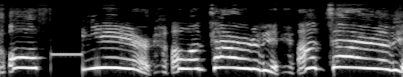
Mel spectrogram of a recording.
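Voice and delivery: mock screaming rant. Driver screaming over the team radio in a hammed-up rant. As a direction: imitate a driver losing it on the radio, high and wailing. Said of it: "a rant on the radio screaming".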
